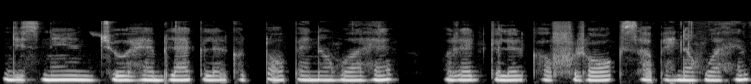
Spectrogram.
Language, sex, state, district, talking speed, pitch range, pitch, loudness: Hindi, female, Himachal Pradesh, Shimla, 145 wpm, 200-210 Hz, 205 Hz, -13 LUFS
